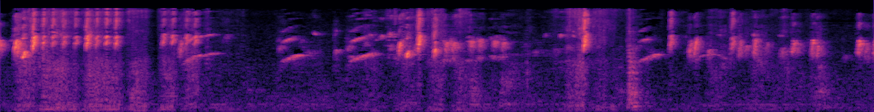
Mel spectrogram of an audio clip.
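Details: Fast, excited European goldfinch song: dense metallic twittering, rising slurred whistles and rasping buzzy bursts tumble over one another almost continuously, over a faint low background hum.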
